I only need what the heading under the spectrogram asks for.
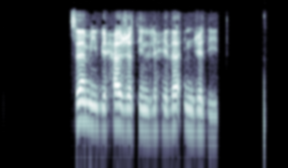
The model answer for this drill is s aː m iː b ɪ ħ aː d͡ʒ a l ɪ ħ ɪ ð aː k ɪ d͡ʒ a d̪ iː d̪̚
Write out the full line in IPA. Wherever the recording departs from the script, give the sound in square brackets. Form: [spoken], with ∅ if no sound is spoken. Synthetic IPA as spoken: s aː m iː b ɪ ħ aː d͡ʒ a l ɪ ħ ɪ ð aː [ʔ] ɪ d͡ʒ a d̪ iː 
